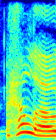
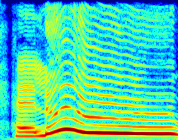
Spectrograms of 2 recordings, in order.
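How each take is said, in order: First: It is said flatly and briefly. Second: It is said long and excitedly.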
